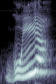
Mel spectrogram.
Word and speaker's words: guia: Porque a pergunta surge, é guia ou guia? Olha aí, se você desconhece a palavra, como saberá pronunciar esse vocábulo? Guia, guia. Você não escuta a letra U porque não existe guia, existe guia.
